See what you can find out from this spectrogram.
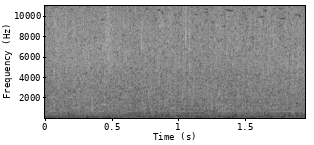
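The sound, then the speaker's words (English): Steady rain falls on a cemetery across the whole stretch, a dense, even hiss of drops pattering on surfaces, with no voices or other sounds breaking through. “The blooms are scattered and bruised by the rain.”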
